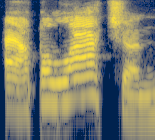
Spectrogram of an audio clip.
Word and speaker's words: Appalachian: in language and said and published the proper pronunciation is Appalachian Mountains.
